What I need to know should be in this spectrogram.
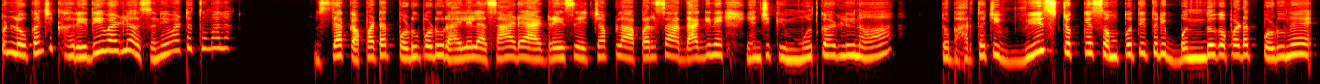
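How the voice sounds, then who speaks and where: An actress plays a middle-aged, middle-class mother in a radio monologue. Her voice sits fairly high, with a Maharashtrian accent and an expressive, wry, gossipy way of confiding in the listener. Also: normal speed, natural voice. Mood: wry complaining.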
